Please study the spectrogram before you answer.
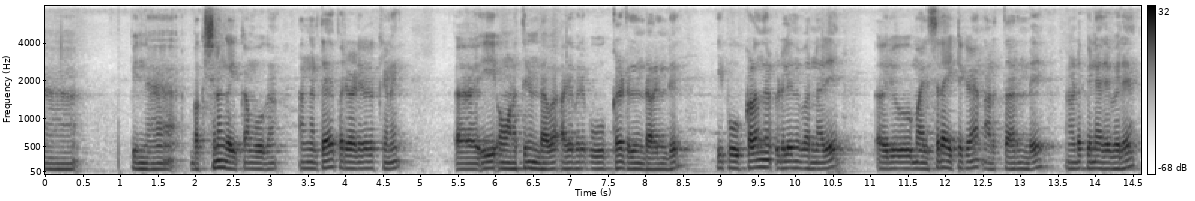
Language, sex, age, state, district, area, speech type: Malayalam, male, 30-45, Kerala, Malappuram, rural, spontaneous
